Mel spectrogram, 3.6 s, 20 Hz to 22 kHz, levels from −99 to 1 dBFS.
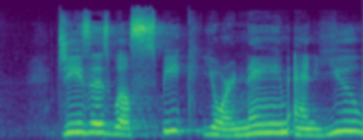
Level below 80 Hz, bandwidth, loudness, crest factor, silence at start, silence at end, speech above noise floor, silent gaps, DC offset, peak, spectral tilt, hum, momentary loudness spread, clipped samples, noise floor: -74 dBFS; 18 kHz; -21 LUFS; 18 dB; 0.6 s; 0 s; 40 dB; none; under 0.1%; -4 dBFS; -3.5 dB/octave; none; 9 LU; under 0.1%; -62 dBFS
